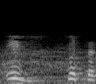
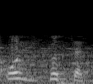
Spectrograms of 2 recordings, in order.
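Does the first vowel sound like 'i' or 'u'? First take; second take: i; u. First: The opening vowel is an i sound. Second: The opening vowel is a u sound. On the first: The speaker calls it wrong. "فيظن عند الابتداء أن يقول إج تثت، وهذا خطأ" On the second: The speaker calls it right. "هي أج تثت"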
